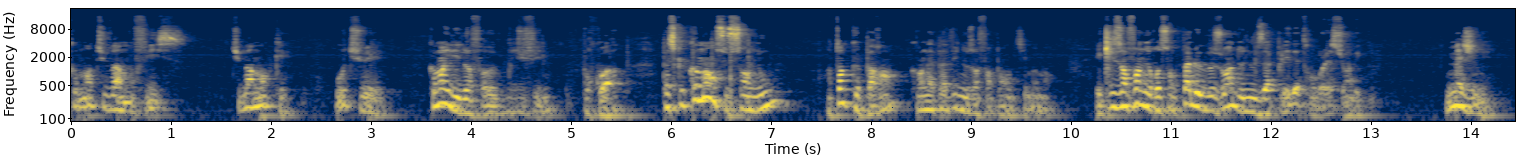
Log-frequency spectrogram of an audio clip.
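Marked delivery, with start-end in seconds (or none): 0.0-3.1 small, soft, put-on little voice. Speaker acts out a mother phoning her long-silent child: imitating a mother's small voice. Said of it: "elle prend une petite voix".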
